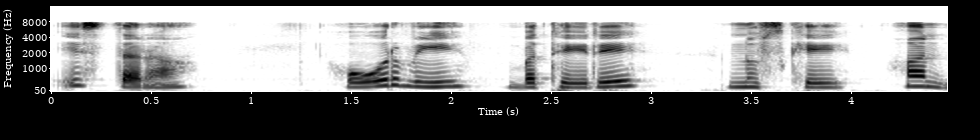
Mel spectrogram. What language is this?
Punjabi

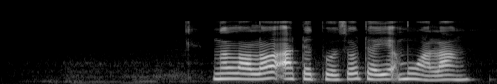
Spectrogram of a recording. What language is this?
Javanese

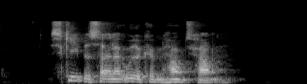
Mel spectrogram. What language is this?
Danish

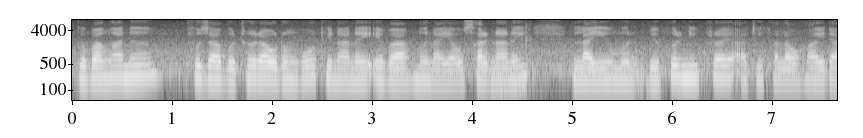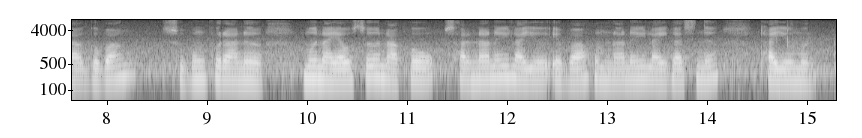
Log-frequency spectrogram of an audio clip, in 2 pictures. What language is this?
Bodo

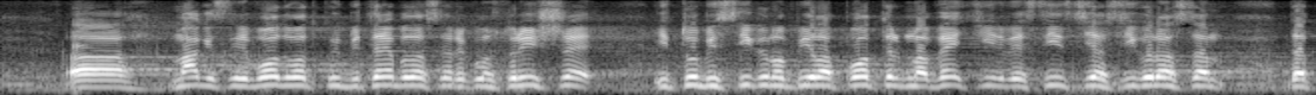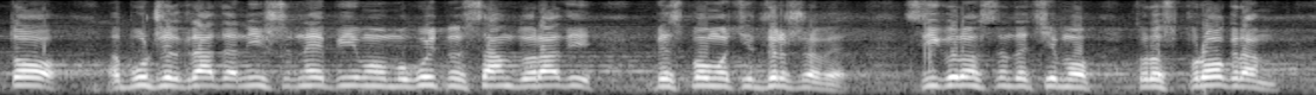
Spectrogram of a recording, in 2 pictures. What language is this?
Serbian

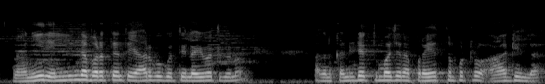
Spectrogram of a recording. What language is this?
Kannada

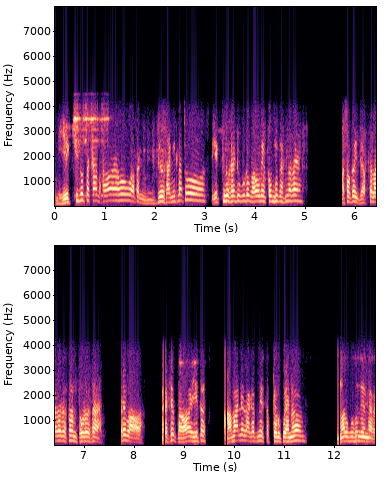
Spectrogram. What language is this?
Marathi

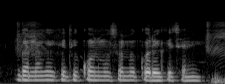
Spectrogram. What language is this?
Bhojpuri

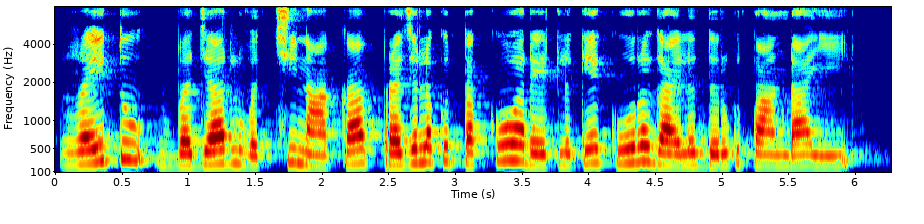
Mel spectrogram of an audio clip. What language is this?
Telugu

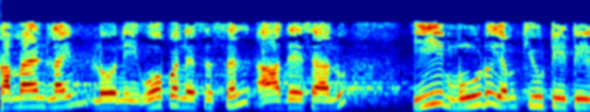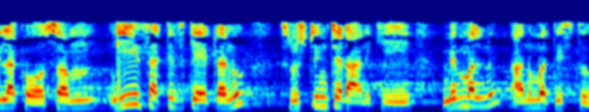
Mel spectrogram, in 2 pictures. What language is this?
Telugu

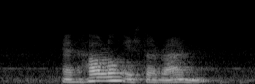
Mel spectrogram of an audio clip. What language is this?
English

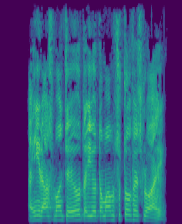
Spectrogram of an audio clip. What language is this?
Sindhi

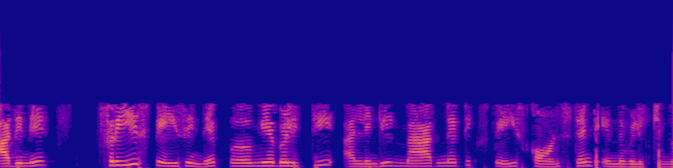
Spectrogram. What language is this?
Malayalam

